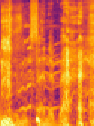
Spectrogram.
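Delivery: real laughter breaking the quote; laughing. Real, not acted. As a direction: laugh takes over the line. Laughing while quoting her.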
